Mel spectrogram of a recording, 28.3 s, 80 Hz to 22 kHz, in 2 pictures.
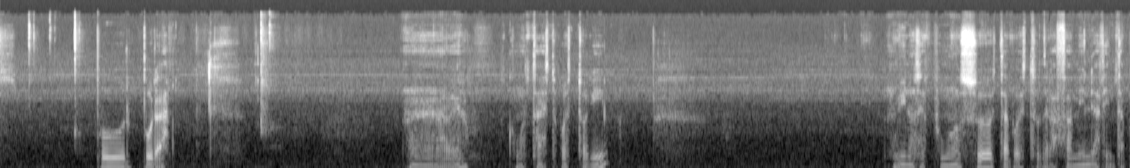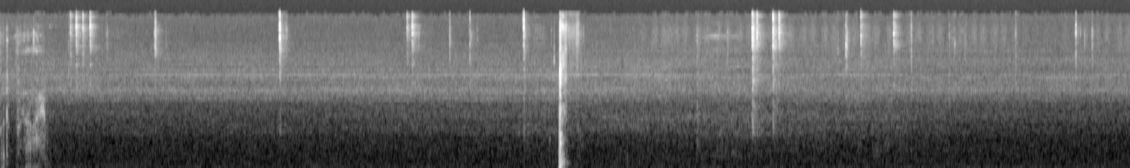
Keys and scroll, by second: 0.5 BackSpace, 1.1 u, 5.7 super+Tab, 16.2 BackSpace, 17.8 p, 20.2 BackSpace, 20.9 l, 24.9 space, 26.2 super+Tab, 27.9 Tab.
